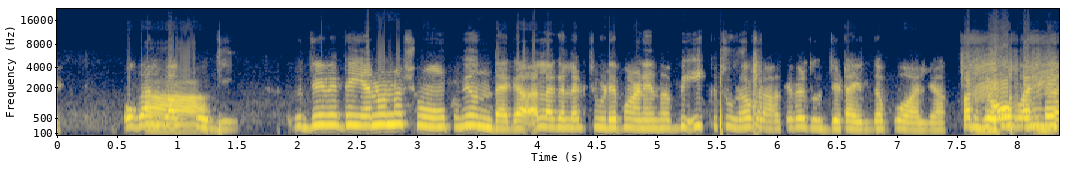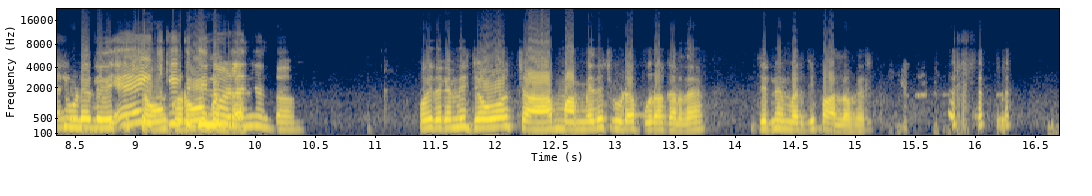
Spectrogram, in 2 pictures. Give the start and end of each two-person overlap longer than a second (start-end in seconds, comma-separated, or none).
7.9-9.9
